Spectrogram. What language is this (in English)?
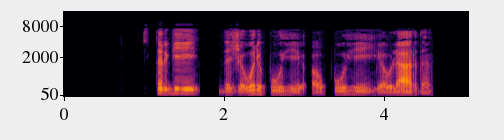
Pashto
